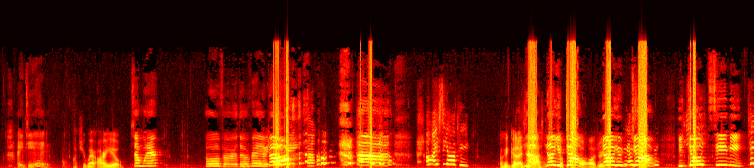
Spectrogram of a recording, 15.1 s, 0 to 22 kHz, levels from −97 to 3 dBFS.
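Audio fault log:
5.46–5.76 s, 7.20–7.43 s, 10.55–11.53 s, 12.09–12.20 s, 12.76–12.92 s and 13.80–13.90 s, integer overflow: on each of these loud stretches the signal pokes only about 1 dB past the integer ceiling (about 0 dB at 7.2 s), but instead of being held at the limit it wraps round to the opposite extreme. That full-scale jump is why you get violent cracks rather than the softer fuzz of clipping, even with so little overdrive.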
